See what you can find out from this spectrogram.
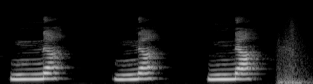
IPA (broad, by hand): n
